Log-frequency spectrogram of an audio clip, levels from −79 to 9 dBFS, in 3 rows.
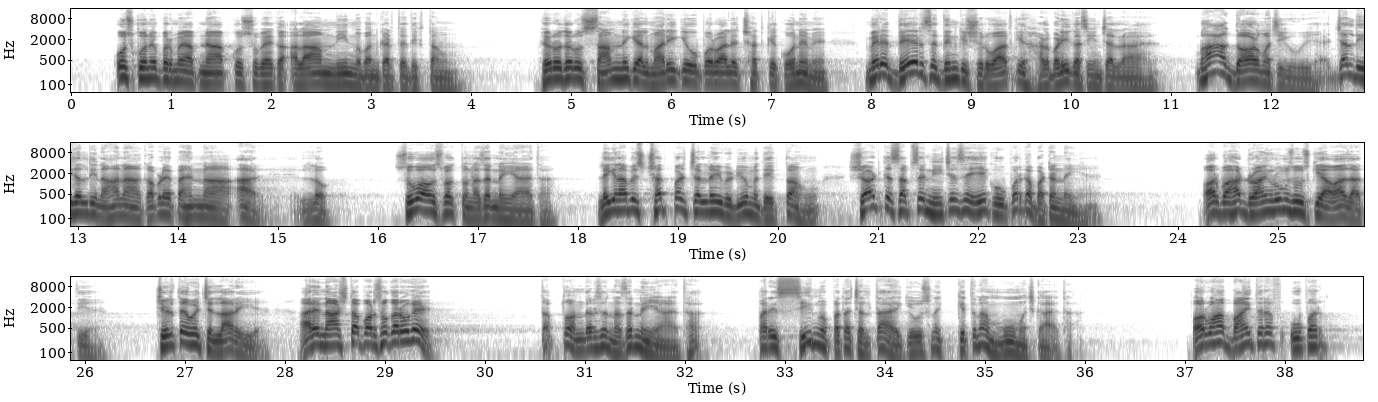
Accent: native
